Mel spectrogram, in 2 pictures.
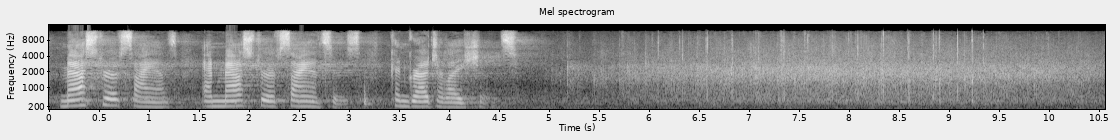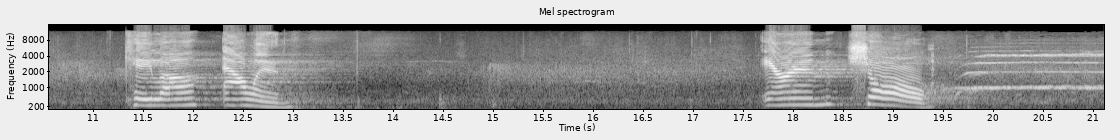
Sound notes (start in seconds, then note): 5.1 applause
